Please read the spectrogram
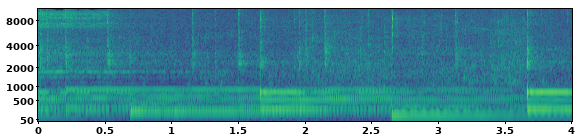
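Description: Handpan played in slow strokes, about one ringing note a second, each note sustaining under the next. A held vocal note ends about half a second in.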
